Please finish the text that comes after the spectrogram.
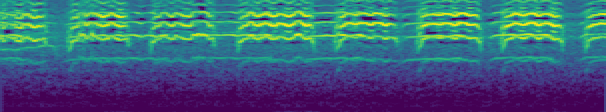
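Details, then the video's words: Close male Eleonora's falcon with females on ledges by the sea: a fast, even series of nasal, rasping notes, about two per second, each note rich in harmonics and slightly downcurved. "Eleonora's Falcon. MCU Calls From A Male With Females Calling From Ledges. Sea In"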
